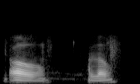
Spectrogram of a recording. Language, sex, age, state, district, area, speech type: Manipuri, male, 30-45, Manipur, Chandel, rural, conversation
